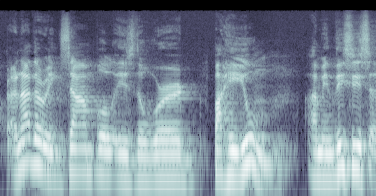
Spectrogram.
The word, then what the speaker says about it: pahiyum: The Cebuano intonation is a little bit harder than Tagalog.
